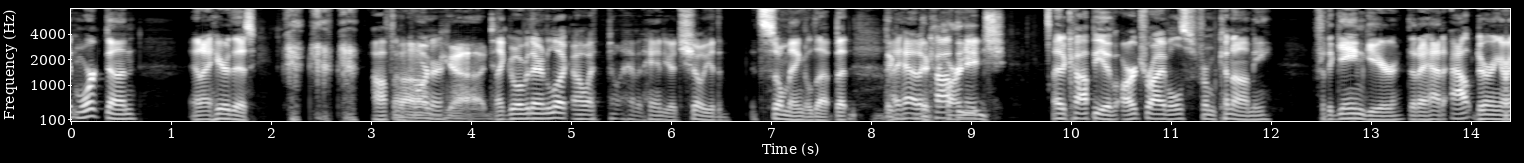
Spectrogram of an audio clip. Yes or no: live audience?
no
